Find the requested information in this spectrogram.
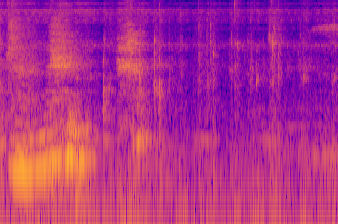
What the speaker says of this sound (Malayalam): അപ്പൊ നമുക്കൊരു വെള്ളം ഒഴിക്കാം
